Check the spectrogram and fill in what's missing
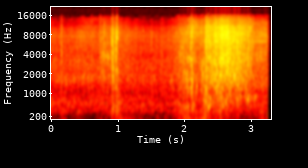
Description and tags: Hook and Release
The sound of a fly hook being removed from a Golden Dorado before the fish is released back in to the water
creek, field-recording, fish, fishing, fish-release, fish-splash, hook-removed, nature, release, river, splash, stream, water, water-splash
